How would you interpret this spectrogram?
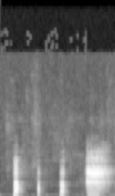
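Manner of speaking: embarrassed little laugh; sheepish laugh. Acted. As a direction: laugh at yourself, caught out. Realizes the answer.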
